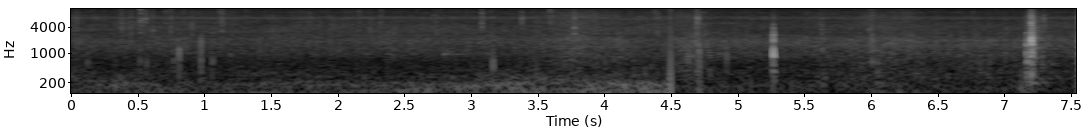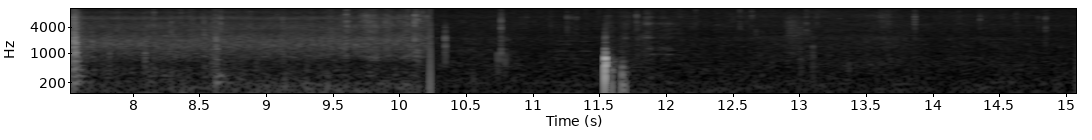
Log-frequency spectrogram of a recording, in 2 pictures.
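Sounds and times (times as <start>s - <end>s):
campfire pops and snaps: 0.0s - 13.2s.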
